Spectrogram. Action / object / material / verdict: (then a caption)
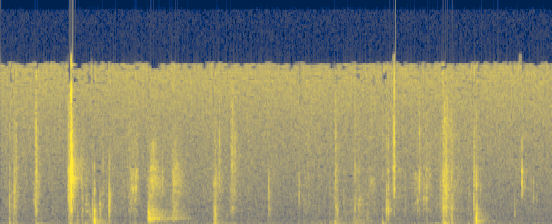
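scrape / solid bar soap / soap / none. A solid coral and white bar of soap is cut into chunks with a utility knife blade. A series of short, crisp cuts and soft snaps sounds at irregular intervals, with brief bright clicks over quiet, muffled pauses.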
